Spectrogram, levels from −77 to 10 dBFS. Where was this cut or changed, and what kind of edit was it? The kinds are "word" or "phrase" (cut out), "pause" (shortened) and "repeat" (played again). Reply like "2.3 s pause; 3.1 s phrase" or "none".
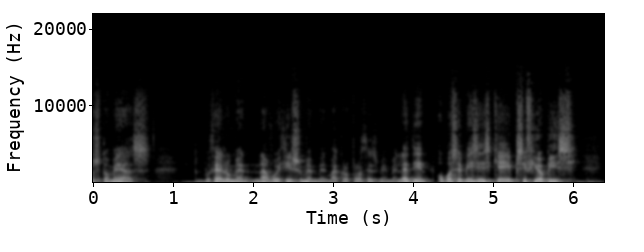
2.9 s word; 4.3 s pause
